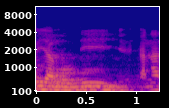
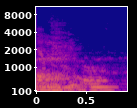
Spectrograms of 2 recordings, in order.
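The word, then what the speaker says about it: مبدئ: Ya mubdi'u ya mubdi, karena dibacanya takhfif jadi ya mubdi, padahal ya mubdi'u.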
